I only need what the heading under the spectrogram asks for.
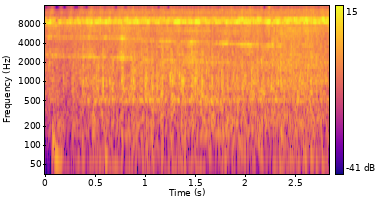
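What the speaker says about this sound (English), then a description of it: "I got some helicopters coming down here off to my left flank." Helicopter rotor noise inside a virtual reality therapy simulation for veterans with PTSD, a steady, dense whirring drone that holds at an even level throughout, with no voices over it.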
